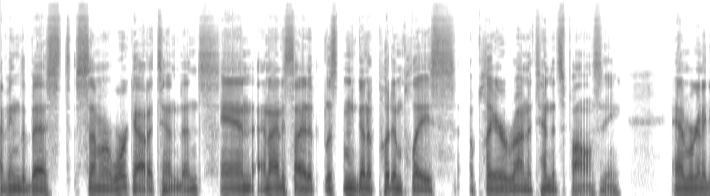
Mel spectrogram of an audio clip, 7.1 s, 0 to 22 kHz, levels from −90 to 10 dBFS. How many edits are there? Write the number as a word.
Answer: two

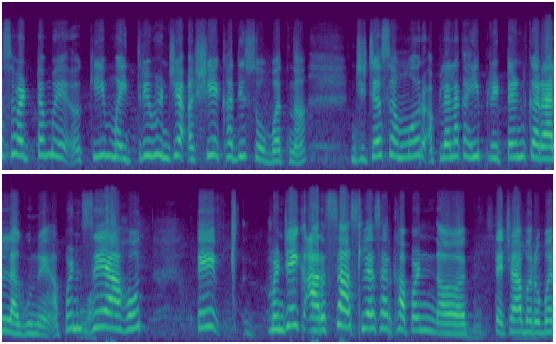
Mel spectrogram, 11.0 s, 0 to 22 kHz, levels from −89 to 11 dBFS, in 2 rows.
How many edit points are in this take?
zero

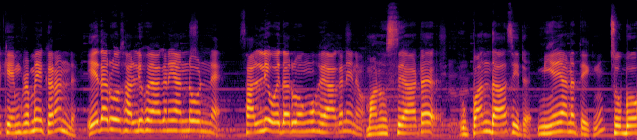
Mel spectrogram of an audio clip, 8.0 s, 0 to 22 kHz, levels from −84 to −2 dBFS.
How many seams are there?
two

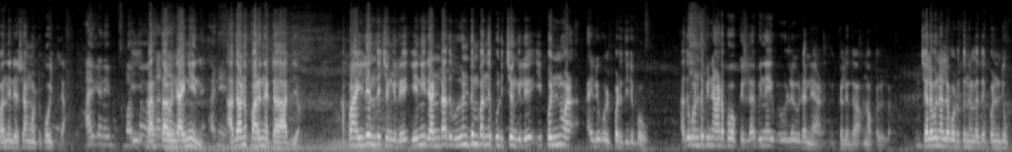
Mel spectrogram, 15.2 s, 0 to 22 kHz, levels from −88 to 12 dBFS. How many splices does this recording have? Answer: zero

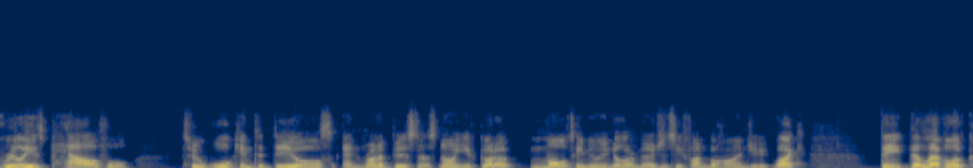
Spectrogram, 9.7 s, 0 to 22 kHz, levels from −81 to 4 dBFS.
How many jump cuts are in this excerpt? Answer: zero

